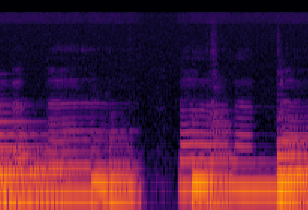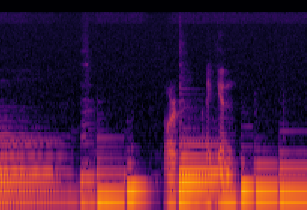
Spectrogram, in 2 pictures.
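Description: Acoustic guitar playing a chord progression with passing chords, a handful of chords struck and each left to ring out.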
